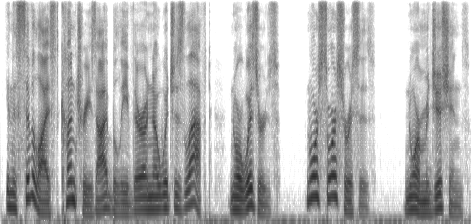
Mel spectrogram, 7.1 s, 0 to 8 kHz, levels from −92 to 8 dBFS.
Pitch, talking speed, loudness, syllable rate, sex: 135 Hz, 145 wpm, -18 LUFS, 5.5 syllables/s, male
